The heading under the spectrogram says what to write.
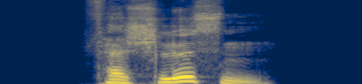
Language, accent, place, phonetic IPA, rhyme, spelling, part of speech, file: German, Germany, Berlin, [fɛɐ̯ˈʃlʏsn̩], -ʏsn̩, Verschlüssen, noun, De-Verschlüssen.ogg
- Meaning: dative plural of Verschluss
